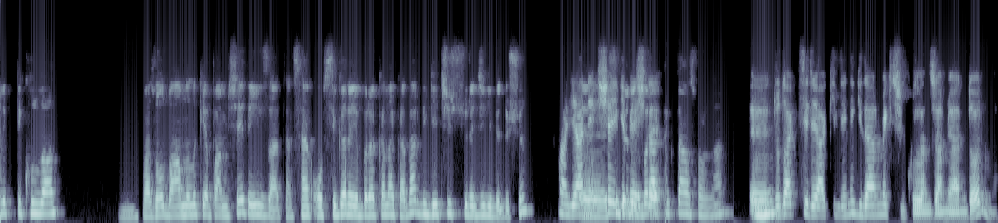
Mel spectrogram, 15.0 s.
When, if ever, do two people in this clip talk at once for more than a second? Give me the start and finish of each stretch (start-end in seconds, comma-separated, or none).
8.7-9.9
